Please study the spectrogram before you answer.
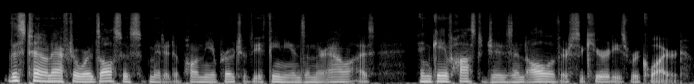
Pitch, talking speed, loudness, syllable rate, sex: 120 Hz, 190 wpm, -21 LUFS, 6.3 syllables/s, male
